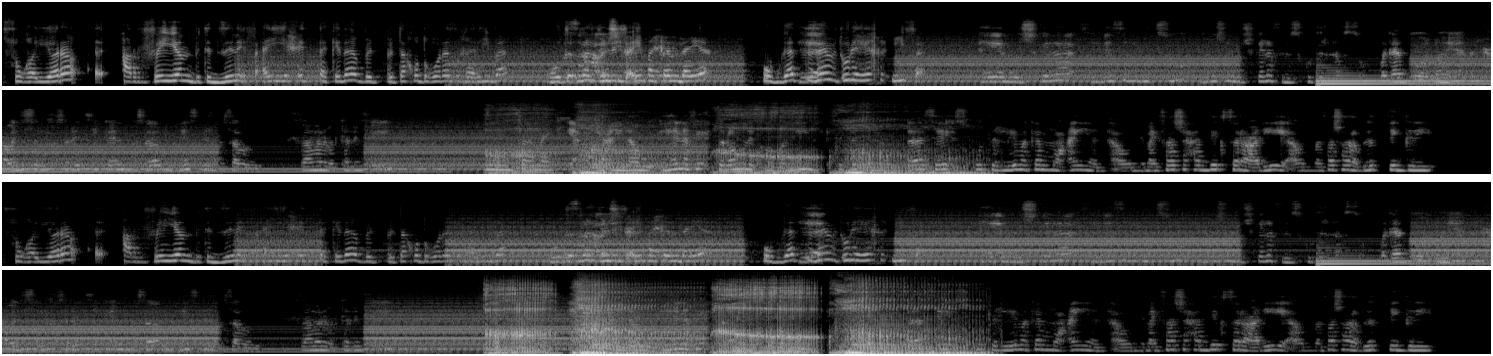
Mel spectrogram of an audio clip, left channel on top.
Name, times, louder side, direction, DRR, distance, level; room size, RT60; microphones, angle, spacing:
voice 1, 0.0-7.2 7.6-9.2 19.7-20.6, left 5 dB, 85° left, 0.4 m, -31 dB
sound 1, 2.3-22.0, right 4 dB, 15° right, 0.8 m, -36 dB
voice 2, 5.6-6.6 8.0-8.2 9.7-17.5 17.7-18.8 20.5-29.2, left 4 dB, 50° left, 1.6 m, -36 dB
Bass guitar, 13.1-19.4, left 4 dB, 35° left, 0.7 m, -36 dB
Breathing, 19.7-24.8, right 7 dB, 65° right, 0.3 m, -24 dB
4.6 x 2.7 x 2.8 m
head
